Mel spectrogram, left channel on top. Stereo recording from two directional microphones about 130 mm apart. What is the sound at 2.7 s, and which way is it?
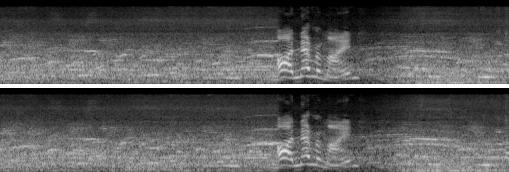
Speech, 25° left (ahead or behind).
